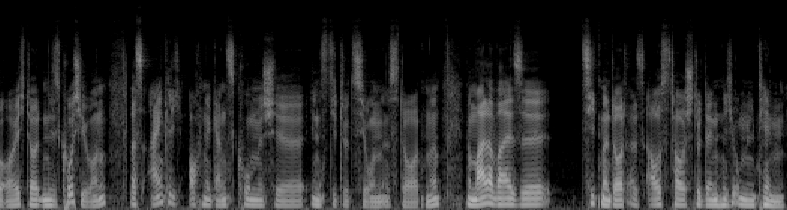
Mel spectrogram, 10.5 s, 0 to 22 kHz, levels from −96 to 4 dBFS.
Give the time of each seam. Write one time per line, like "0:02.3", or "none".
0:01.7
0:08.3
